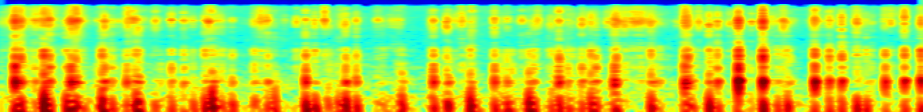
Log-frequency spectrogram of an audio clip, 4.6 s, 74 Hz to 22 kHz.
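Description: Fingernails scratch and tap on the sides of a hollow, inflated Wilson brown leather American football near the laces. About 25 quick, dull, low thumps, each dying out almost at once, mix with soft scratchy rustling in a steady, busy rhythm.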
